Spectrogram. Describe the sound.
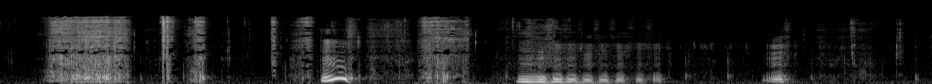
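Eating sounds from someone tasting a silky, pure white food, with a few noisy bursts of chewing and slurping and several hummed, appreciative voice tones between them.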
